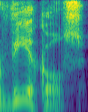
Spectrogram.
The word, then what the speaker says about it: vehicles: it to power our vehicles let's pronounce that word together the H is silent vehicles and they even provide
